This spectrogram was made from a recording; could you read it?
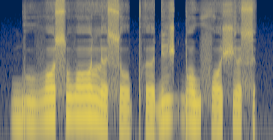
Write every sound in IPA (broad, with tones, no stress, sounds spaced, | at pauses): b u˧ β ɔ˦ s β ɔ˦ l ə˨ s o˨ pʰ ə˨ ɗ i˦ ʒ ɡ͡b ɔ˧ w f ɔ˨˦ ʃ ə˧ s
